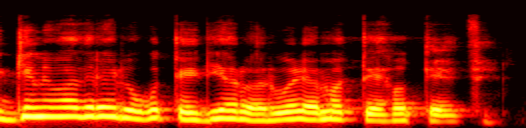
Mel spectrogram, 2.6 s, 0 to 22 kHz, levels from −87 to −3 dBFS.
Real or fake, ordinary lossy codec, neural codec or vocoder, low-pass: fake; none; codec, 32 kHz, 1.9 kbps, SNAC; 14.4 kHz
